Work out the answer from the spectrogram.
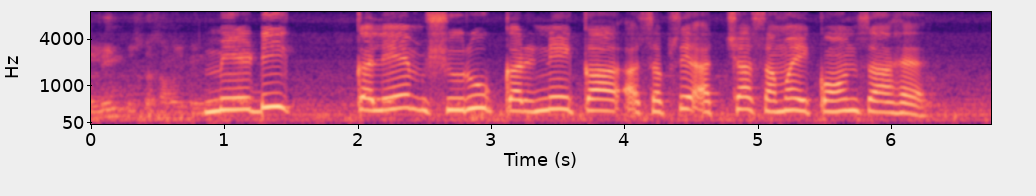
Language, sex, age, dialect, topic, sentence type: Hindi, male, 18-24, Marwari Dhudhari, banking, question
